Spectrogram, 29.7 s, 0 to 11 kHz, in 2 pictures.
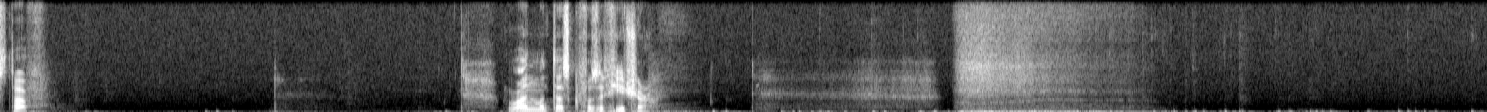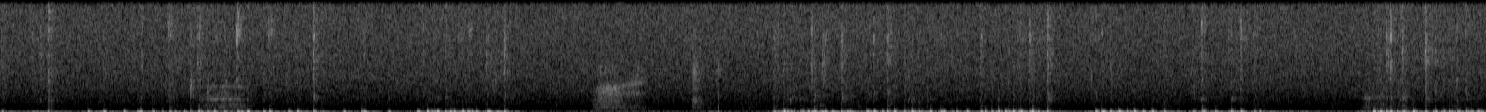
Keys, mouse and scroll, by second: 2.2 ctrl+g, 6.5 click, 6.8 ctrl+p, 7.1 Return, 7.7 -, 8.0 -, 8.2 ctrl+a, 8.7 ctrl+d, 9.2 ctrl+d, 9.3 ctrl+e, 9.7-13.6 typing, 14.2 ctrl+s, 14.6-20.1 typing, 22.5-25.5 typing, 25.8 alt+b, 26.0 alt+b, 26.2 alt+b, 26.3 alt+b, 26.8 p, 27.2 ctrl+e, 28.3-29.7 typing.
